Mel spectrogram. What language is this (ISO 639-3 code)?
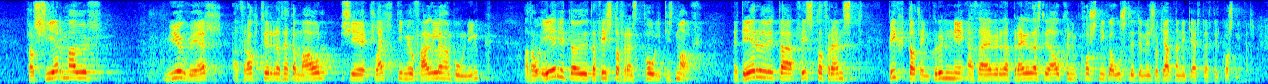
isl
